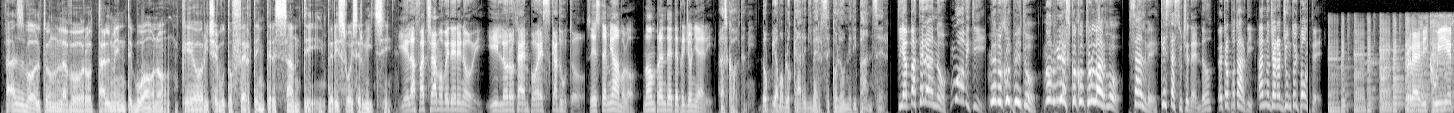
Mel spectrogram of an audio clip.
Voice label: italian games cartoons

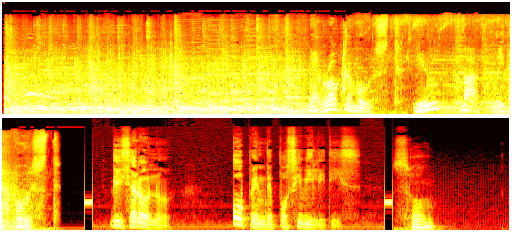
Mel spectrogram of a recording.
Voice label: english

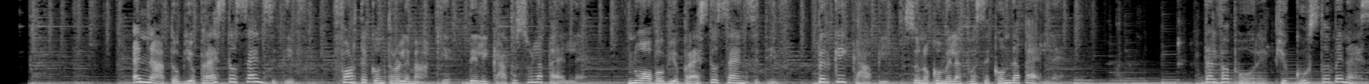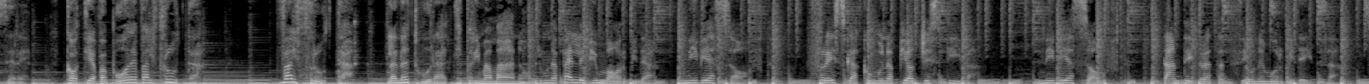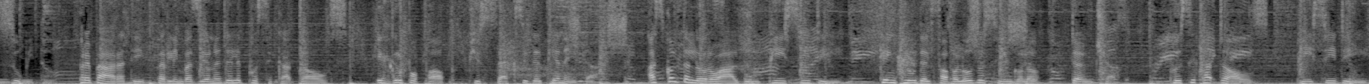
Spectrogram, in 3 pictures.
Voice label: italian coms

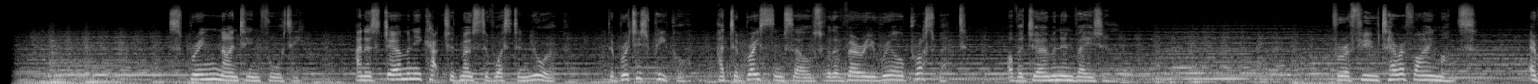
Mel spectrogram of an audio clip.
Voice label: narrative

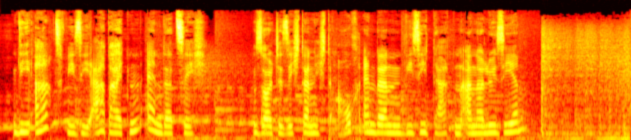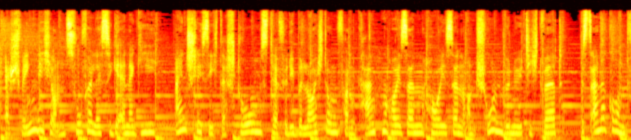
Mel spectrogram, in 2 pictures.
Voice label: german corporate

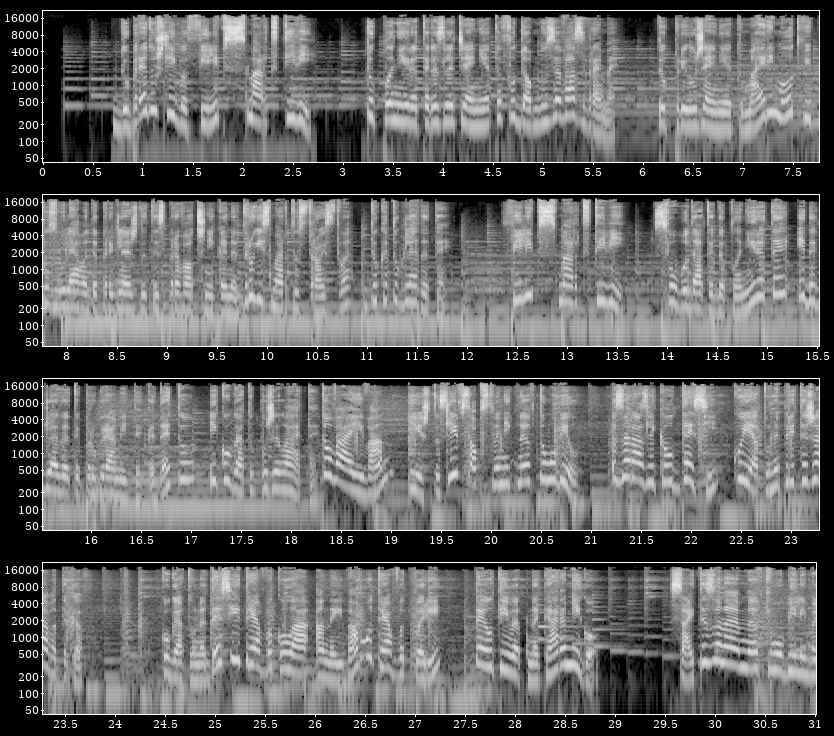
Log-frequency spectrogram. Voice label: Narration Bulgarian

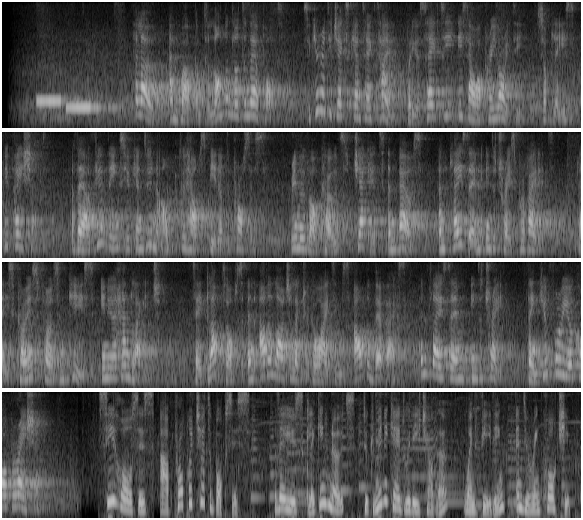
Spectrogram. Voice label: English Narration

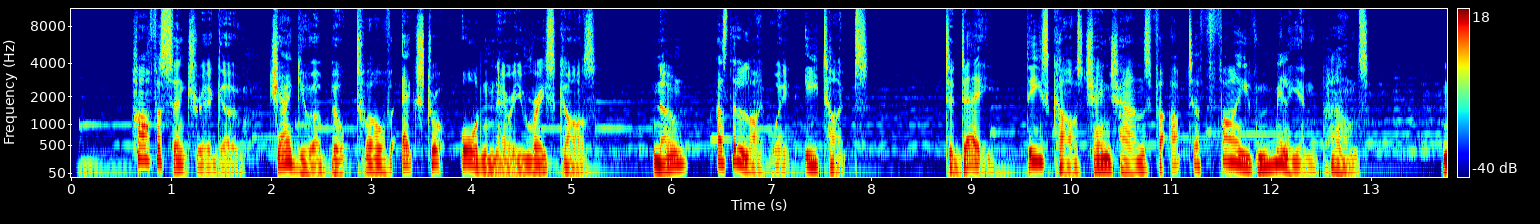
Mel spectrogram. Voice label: documentary

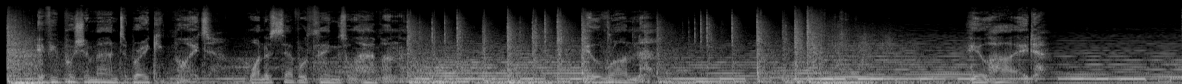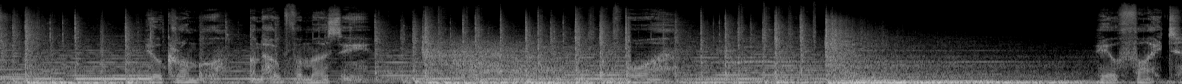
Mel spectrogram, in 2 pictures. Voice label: film trailer

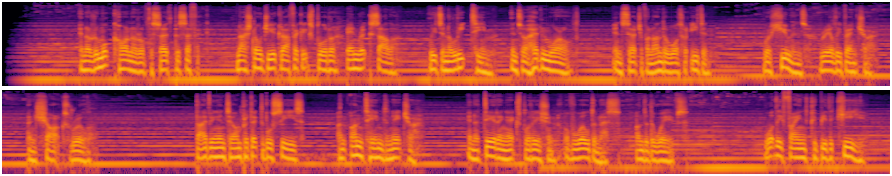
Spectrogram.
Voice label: narration

